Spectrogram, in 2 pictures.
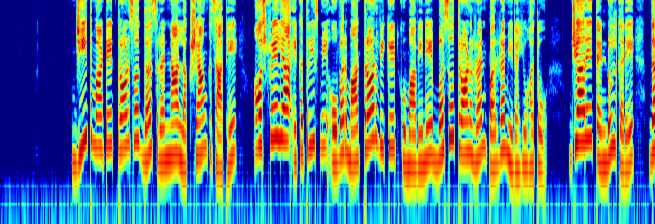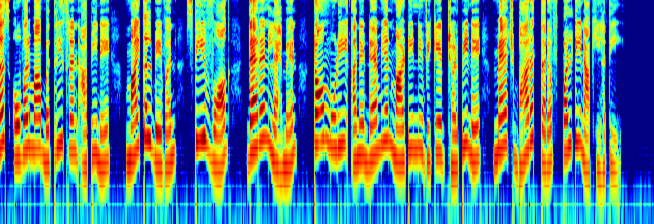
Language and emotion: Gujarati, neutral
